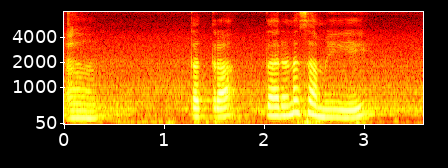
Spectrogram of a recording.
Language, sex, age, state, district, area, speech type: Sanskrit, female, 18-30, Kerala, Thrissur, rural, spontaneous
